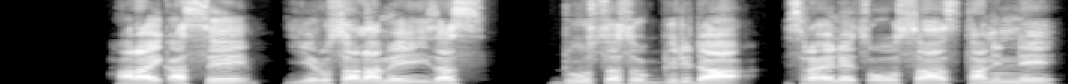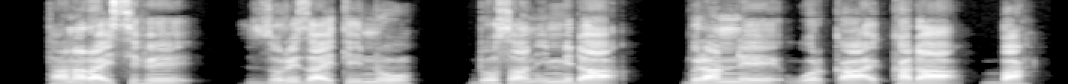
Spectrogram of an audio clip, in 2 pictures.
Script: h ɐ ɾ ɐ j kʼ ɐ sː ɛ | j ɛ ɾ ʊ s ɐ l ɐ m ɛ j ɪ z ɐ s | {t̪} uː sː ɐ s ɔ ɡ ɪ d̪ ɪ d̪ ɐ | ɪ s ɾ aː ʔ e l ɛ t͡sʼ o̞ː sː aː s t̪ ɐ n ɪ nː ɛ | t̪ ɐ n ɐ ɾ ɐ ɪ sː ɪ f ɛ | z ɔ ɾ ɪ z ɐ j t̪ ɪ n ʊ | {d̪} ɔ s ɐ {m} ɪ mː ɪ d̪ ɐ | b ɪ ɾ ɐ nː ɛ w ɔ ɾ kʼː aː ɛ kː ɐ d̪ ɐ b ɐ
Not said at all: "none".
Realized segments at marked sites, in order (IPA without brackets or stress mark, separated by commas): d̪, d̪, n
